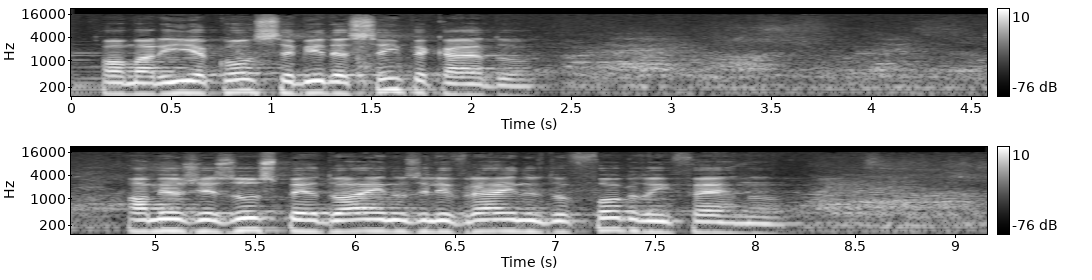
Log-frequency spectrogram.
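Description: A man chants slowly through a microphone, echoing in a large hall.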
